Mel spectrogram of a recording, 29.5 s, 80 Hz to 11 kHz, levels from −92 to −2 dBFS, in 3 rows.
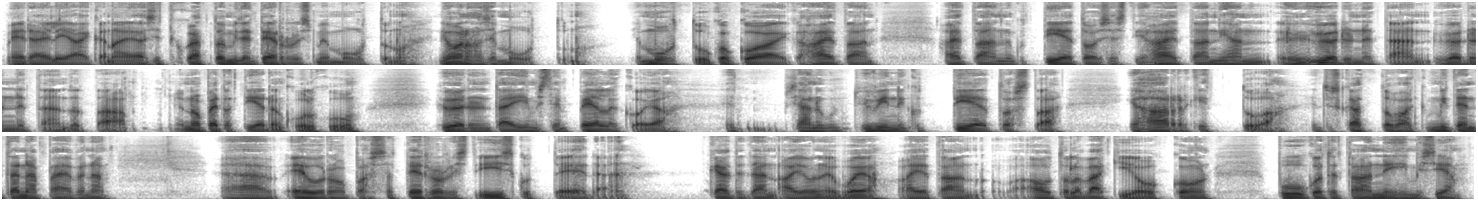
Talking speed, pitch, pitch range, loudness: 125 wpm, 75 Hz, 70-80 Hz, -22 LUFS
